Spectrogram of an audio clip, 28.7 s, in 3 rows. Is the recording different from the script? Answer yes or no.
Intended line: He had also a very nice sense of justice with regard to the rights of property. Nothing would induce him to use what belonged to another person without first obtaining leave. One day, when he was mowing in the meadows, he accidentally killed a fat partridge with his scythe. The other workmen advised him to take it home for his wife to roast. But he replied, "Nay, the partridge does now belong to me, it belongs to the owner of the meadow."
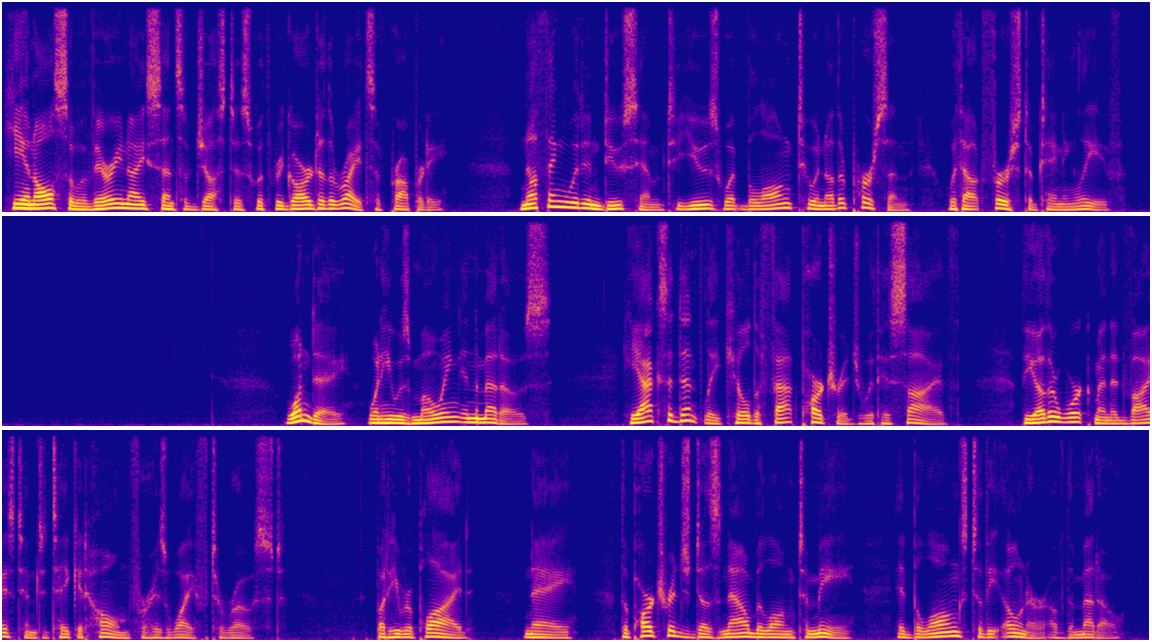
no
